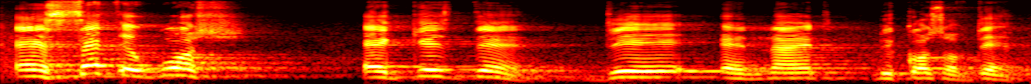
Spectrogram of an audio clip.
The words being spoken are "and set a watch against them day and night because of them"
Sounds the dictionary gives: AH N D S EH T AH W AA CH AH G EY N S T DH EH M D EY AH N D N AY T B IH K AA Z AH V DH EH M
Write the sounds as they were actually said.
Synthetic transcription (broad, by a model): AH N S EH T AH W AA SH AH G EY N S T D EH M D EY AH N N AY T B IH K AA S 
